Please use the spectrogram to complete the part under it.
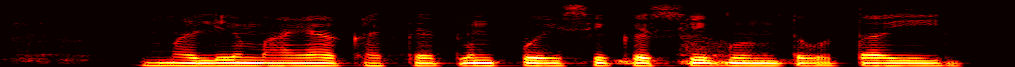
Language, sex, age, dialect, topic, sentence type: Marathi, male, 18-24, Varhadi, banking, question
